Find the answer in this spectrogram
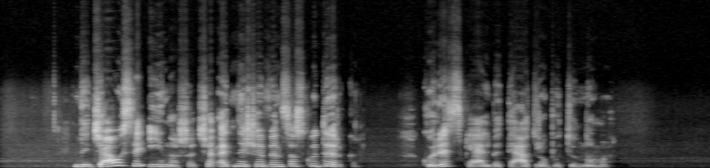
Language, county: Lithuanian, Klaipėda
